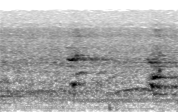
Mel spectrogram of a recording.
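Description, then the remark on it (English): A neighbor's dog, set off by someone leaf blowing, gives a few short, high-pitched barks or yips, spaced out and fairly faint, with no one talking. “So what dog is that right now barking?”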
